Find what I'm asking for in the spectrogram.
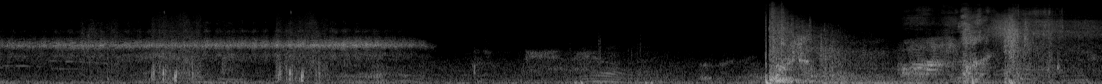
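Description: Gunfire in the zombie survival game Dead Age: sharp bursts of shots crack out in a few separated clusters, with a loud burst late on, over quiet game ambience and faint background sounds.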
